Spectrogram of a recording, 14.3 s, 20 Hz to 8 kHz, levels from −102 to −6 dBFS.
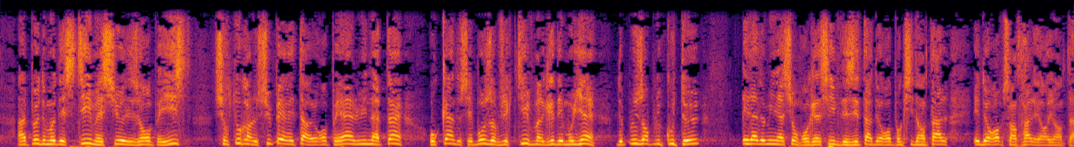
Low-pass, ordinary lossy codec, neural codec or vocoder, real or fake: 7.2 kHz; none; none; real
